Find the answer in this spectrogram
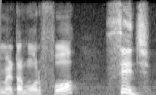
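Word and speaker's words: metamorphoses: same শুধুমাত্র পার্থক্য হলো এটার মধ্যে যে জিনিসটা এখানে তোমার আছে এসইএস তাইলে এ উচ্চারণ হবে সিজ আর এটার উচ্চারণ আছে এস আইএস মানে এস আইএস সিস তাহলে দুইটা বই আছে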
